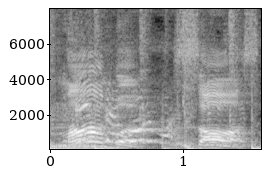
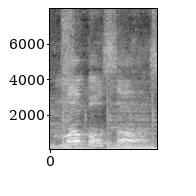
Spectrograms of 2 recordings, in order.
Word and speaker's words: mumbo sauce: to eat though and they mispronounce it see that's that baltimore education so they say mamba sauce it's mum bowl sauce mumbo sauce all right so if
